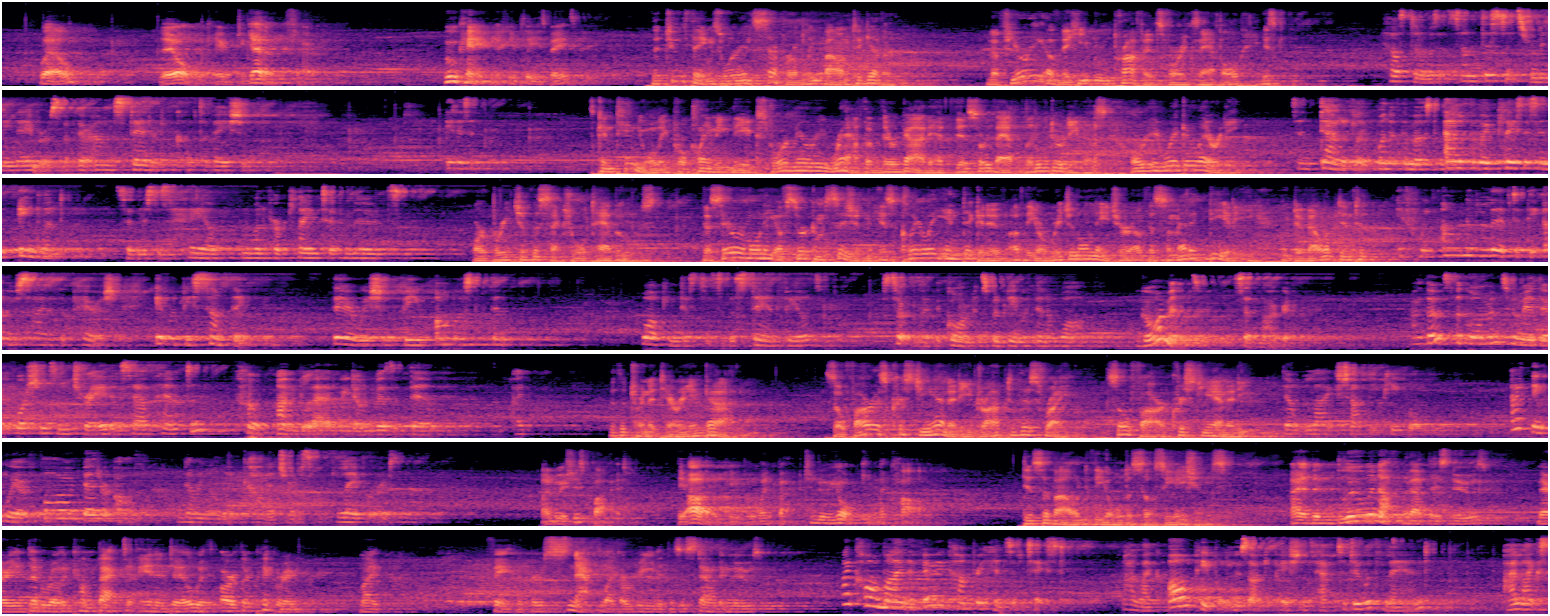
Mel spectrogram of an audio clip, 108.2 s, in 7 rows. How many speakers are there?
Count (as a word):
three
